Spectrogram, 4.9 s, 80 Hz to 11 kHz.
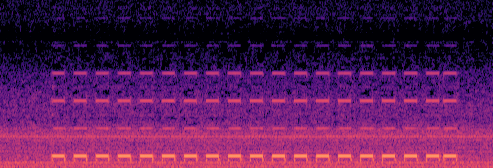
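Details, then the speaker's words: Compaq LTE Elite 4/50E laptop being restored, at startup before trying to boot Windows 95: a steady train of short high beeps, about two per second, like a low-key smoke alarm; cause unknown. "God, it sounds like a low-key smoke alarm."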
